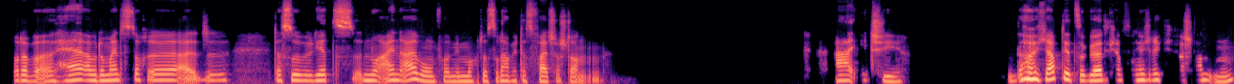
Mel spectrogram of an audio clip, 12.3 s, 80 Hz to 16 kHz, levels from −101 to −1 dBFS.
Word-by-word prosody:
Oder 200 -1 0
wa 185 +1 -1
hä, 200 +5 +1
aber 205 0 +2
du 200 - 0
meintest 215 +2 0
doch, 220 - -4
äh, 215 0 +1
halt, - - -2 0.6
dass 200 -2 +2
du 205 -1 +2
jetzt 205 +1 +2
nur 205 -1 -1
1 215 -1 +1
Album 200 -7 +1
von 175 +1 -5
dem 175 - -2
mochtest 180 0 -3
oder 190 - -2
habe 185 - -5
ich 190 - -9
das 185 -6 -6
falsch 175 +2 0
verstanden? 65 - -7 2.3
Ah, 200 +1 +3
„ITCHY“. 175 -5 -4 1.0
Doch, 245 +6 +6
ich 230 -2 +4
habe 245 +3 +6
dir 230 -4 +3
zugehört, 200 0 +4
ich - - -10
hab's 210 - -9
nur 210 - -3
nicht 215 0 0
richtig 220 -1 -4
verstanden. 200 -2 -5
200 Hz, 180 wpm, -23 LUFS, 185-215 Hz, 2.3 s, Doch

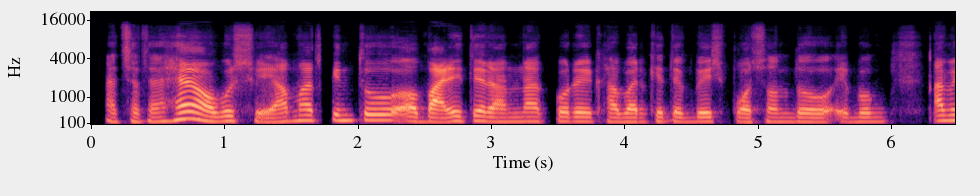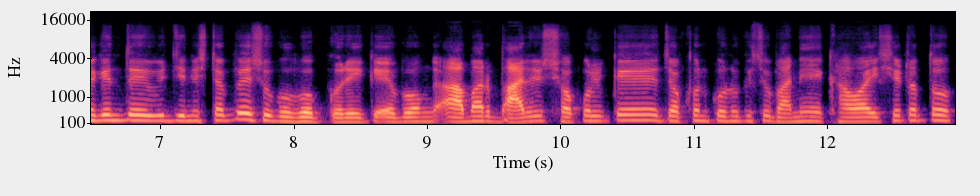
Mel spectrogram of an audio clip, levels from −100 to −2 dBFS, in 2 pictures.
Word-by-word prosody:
আচ্ছা, 145 0 -8
আচ্ছা। 150 +1 -6
হ্যাঁ, 240 +2 +8
অবশ্যই। 170 +2 -2
আমার 185 +4 0
কিন্তু 195 +1 -2 0.3
অ - - +5 0.2
বাড়িতে 155 +4 +5
রান্না 150 +1 -2 0.2
করে 160 -1 +1 0.2
খাবার 145 -1 0
খেতে 155 0 -2
বেশ 155 0 +2 0.2
পছন্দ 145 +1 -3 0.4
এবং 150 +1 -3 0.5
আমি 185 +1 +2
কিন্তু 195 0 0
এই - - +3 0.2
জিনিসটা 175 +1 -2
বেশ 220 -2 +5
উপভোগ 155 -2 +1
করি 145 0 +1
ক - - -20
এবং 155 +1 0 0.3
আমার 170 +3 +2
বাড়ির 145 +5 +3
সকলকে 170 +4 -3 0.3
যখন 175 +1 -2
কোন 170 -1 -2
কিছু 175 +1 -8
বানিয়ে 160 +3 -3
খাওয়াই 150 0 +1
সেটা 185 +1 -4
তো 195 - 0
160 Hz, 155 wpm, -24 LUFS, 150-180 Hz, 0.5 s, হ্যাঁ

